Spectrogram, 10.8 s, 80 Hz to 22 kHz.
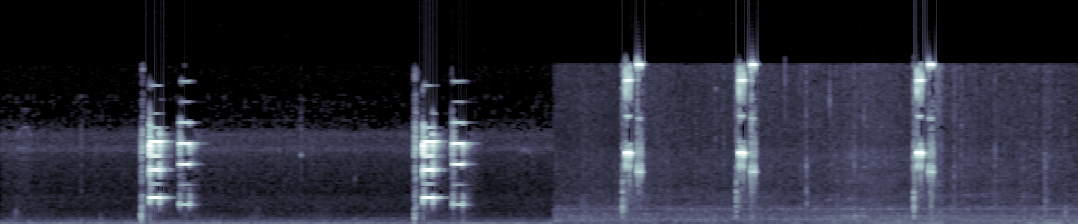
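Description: BIFRC DH20 portable battery spot welder firing its pen probes on nickel strip over 18650 cells, set to its top level 9. Two pairs of short electronic beeps with sharp clicks come in the first half, then three single sharp clicks a second or two apart.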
